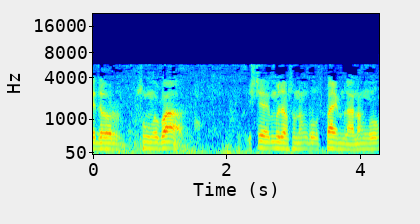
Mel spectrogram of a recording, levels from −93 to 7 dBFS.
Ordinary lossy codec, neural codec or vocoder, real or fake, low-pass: MP3, 24 kbps; codec, 24 kHz, 3 kbps, HILCodec; fake; 7.2 kHz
